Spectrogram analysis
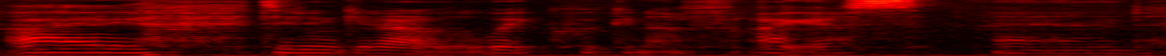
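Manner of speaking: soft, resigned admission; quiet grim confession. Acted. Silas telling Arlo he may be dying, quiet and resigned. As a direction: let it sink heavy.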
